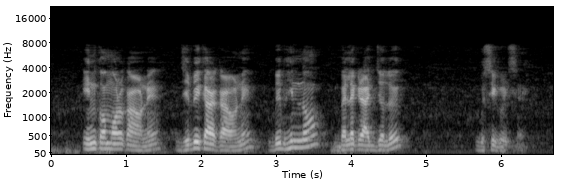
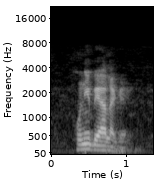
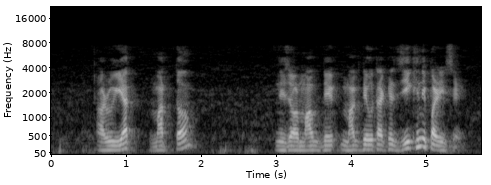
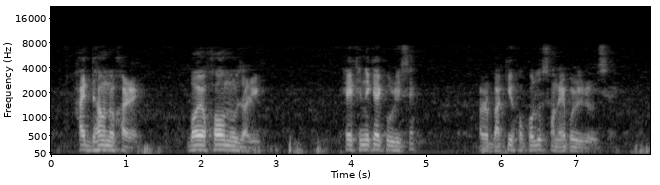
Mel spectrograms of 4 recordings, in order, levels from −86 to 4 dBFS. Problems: none marked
